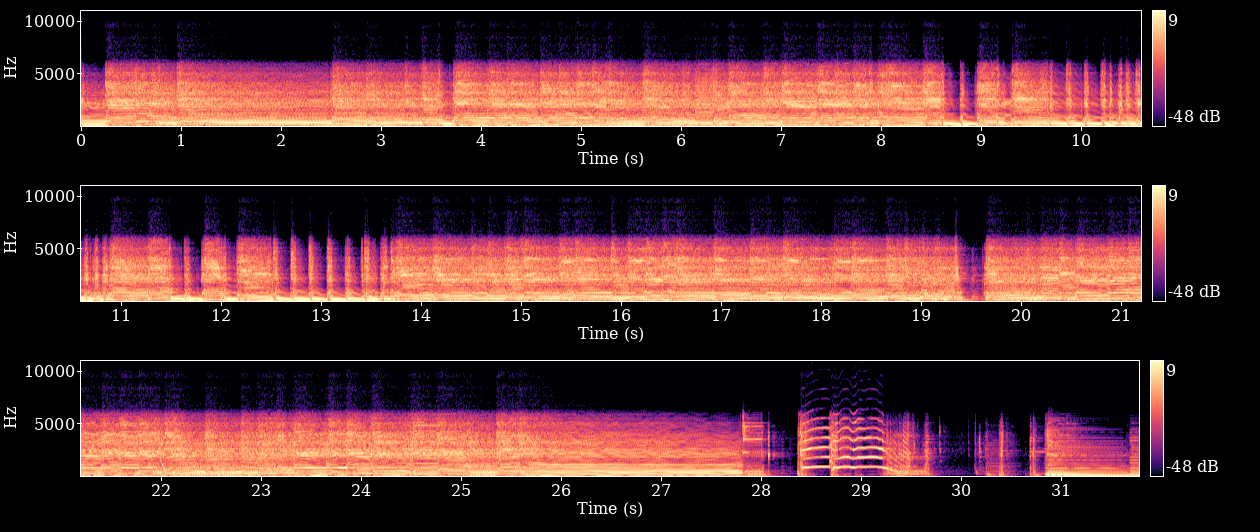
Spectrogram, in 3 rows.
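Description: Fender American Vintage II 1951 Telecaster, an electric guitar, played through an amplifier: a continuous run of single notes and chords with a short break about twenty seconds in. Near the end the playing turns choppy, with a few bent notes.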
